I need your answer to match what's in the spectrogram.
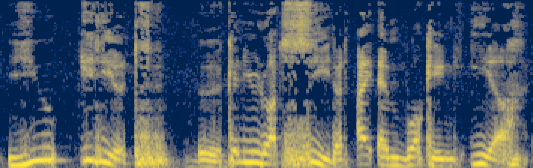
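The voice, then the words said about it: Put-on sweet French accent. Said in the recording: “with a sweet French accent,”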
